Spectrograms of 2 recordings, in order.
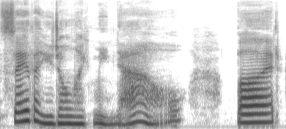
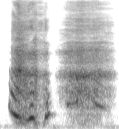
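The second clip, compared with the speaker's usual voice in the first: high creepy giggle; 14 semitones higher than usual. Acted. Yandere giggle.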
